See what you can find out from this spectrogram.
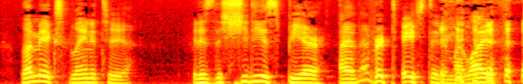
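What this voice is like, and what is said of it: Pretty good put-on Irish accent. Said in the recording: “I'm sorry for doing an Irish accent with that. ... You're doing a pretty good Irish accent.”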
